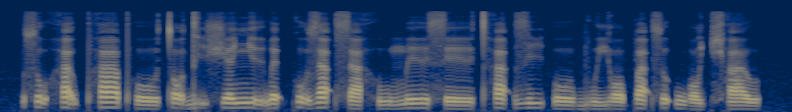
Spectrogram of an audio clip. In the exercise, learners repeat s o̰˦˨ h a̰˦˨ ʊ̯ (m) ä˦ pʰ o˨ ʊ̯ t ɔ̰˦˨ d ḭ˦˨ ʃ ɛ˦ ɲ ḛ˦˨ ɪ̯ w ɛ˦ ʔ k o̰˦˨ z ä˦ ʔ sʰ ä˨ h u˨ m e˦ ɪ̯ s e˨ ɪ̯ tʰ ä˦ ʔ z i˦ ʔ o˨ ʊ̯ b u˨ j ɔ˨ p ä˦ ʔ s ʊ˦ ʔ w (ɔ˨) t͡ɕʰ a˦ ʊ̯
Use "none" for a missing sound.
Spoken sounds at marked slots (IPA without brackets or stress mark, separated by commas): pʰ, ɔ˨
